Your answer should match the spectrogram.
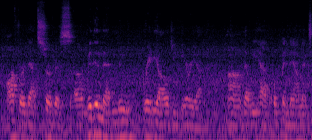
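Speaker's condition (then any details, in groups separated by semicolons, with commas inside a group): No condition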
